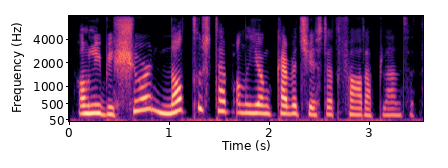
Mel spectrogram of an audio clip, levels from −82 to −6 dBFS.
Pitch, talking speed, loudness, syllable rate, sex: 230 Hz, 220 wpm, -18 LUFS, 5.5 syllables/s, female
